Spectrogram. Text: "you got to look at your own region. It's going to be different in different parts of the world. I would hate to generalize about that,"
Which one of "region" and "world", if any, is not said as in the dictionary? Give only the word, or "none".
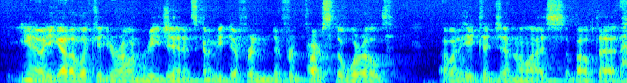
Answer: none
